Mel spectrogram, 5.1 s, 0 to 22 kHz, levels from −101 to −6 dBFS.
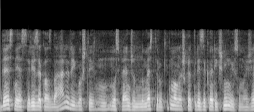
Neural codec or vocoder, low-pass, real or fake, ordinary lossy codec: codec, 16 kHz, 16 kbps, FreqCodec, smaller model; 7.2 kHz; fake; AAC, 96 kbps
